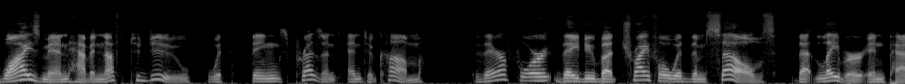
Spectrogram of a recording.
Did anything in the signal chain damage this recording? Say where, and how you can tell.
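Yes: digital radio blending to analogue at the receiver, 1.14 to 5.39 s. A 198 ms cross-fade to AM drops about 5 dB and adds faint hiss.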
